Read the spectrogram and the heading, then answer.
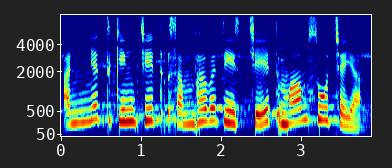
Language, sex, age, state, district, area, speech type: Sanskrit, female, 18-30, Karnataka, Gadag, urban, read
